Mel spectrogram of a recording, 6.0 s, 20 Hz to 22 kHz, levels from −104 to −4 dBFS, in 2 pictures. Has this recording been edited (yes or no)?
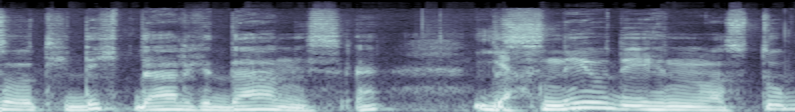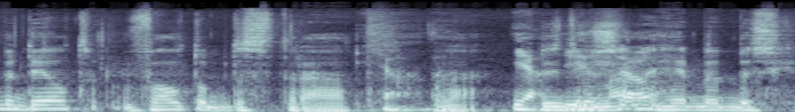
yes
